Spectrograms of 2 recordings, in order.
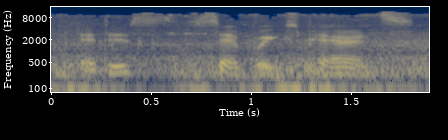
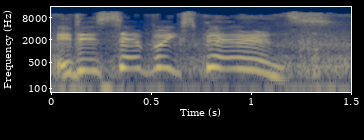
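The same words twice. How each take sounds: First: It is said hesitantly, with uncertainty. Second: It is said firmly, with confidence. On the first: The speaker is not fully sure it is true. "that was hard for me to say because I can't be sure" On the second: The speaker commits to it being true. "I said it with more confidence"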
